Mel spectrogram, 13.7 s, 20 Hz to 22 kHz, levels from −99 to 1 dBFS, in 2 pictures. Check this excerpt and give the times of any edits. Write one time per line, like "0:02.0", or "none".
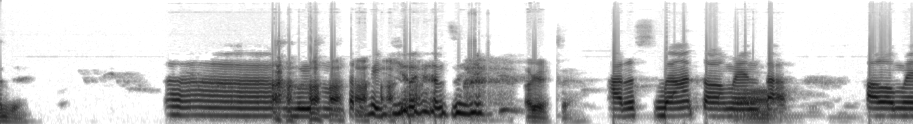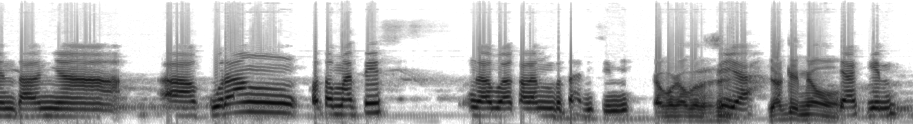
0:04.2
